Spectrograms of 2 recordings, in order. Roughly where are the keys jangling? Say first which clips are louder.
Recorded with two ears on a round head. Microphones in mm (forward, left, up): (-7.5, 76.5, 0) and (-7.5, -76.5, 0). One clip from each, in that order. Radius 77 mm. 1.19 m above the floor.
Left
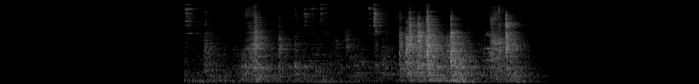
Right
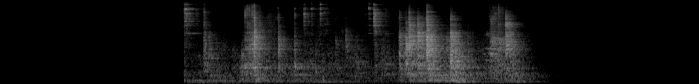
Right 7 dB; right.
